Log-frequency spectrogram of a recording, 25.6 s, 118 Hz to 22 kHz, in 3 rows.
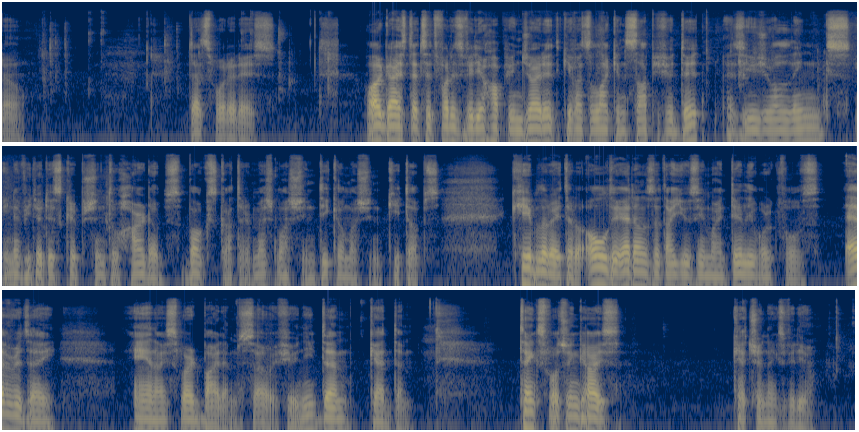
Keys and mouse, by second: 1.5 q, 3.1 drag.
